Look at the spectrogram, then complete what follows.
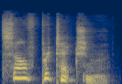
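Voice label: "self protection", British English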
